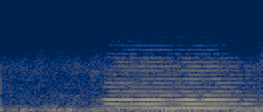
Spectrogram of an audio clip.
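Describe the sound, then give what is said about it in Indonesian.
A train rumbles by, and partway through its horn blares a sustained, steady chord over the rolling noise of the cars. No one speaks. “Ada suara kereta, maaf.”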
